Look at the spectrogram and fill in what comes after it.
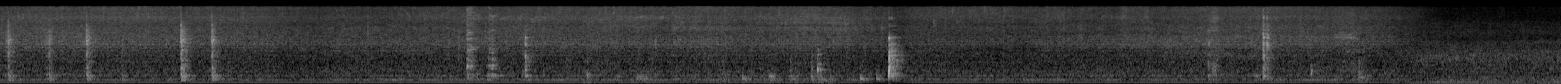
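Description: Mushrooms and red onion sizzling as they fry in a ridged grill pan, stirred with a utensil that clacks against the pan now and then, the loudest clack just before nine seconds in. The sizzle drops off sharply about fourteen seconds in.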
